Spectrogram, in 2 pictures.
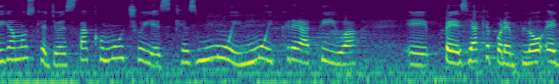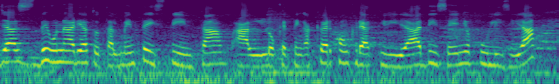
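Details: Adult woman speaking Spanish; typical speech.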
